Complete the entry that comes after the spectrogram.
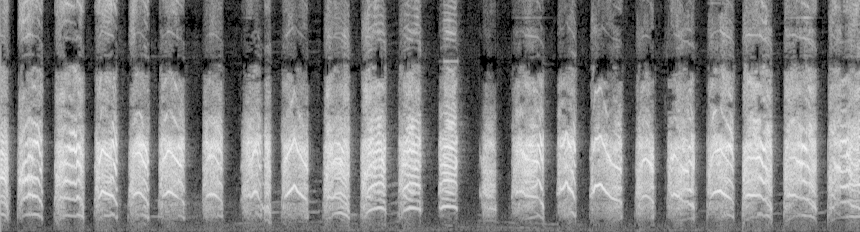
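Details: Drongo lure sound for trapping: a fast, continuous run of grating, scratchy call notes, each brief, repeated almost three times a second with slight variations in tone.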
